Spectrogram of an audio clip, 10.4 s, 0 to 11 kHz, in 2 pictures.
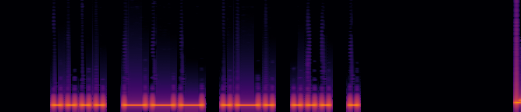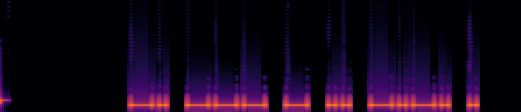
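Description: Morse code sent at 17 words per minute, a word from a list of the top 500 words, as a steady mid-pitched beeping tone, keyed in crisp short dots and longer dashes at a brisk pace, with two groups separated by a pause and a brief click.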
